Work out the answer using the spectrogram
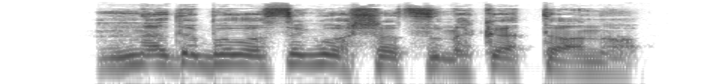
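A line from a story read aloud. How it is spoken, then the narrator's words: Hoarse chuckle, young man. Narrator (Russian): хрипло усмехнулся парень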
